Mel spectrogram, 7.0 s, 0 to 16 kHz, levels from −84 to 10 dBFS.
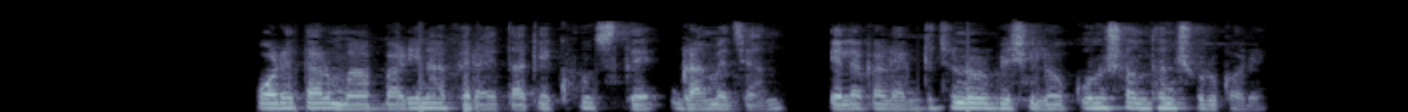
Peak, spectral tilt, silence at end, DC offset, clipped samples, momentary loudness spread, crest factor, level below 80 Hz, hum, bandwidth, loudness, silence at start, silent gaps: -10 dBFS; -5 dB/octave; 0.7 s; under 0.1%; under 0.1%; 8 LU; 18 dB; -56 dBFS; none; 7.8 kHz; -26 LUFS; 1.3 s; 3.97-4.15 s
